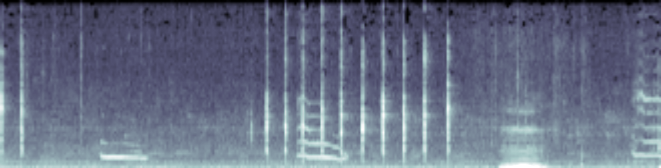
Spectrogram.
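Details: Stray cat meowing for wet food: several short, falling mews, thin and tonal, spaced a second or two apart, mixed with a run of sharp clicks and one brief low rumbling burst near the end.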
